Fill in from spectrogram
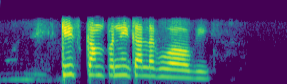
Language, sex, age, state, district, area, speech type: Hindi, female, 45-60, Uttar Pradesh, Lucknow, rural, conversation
